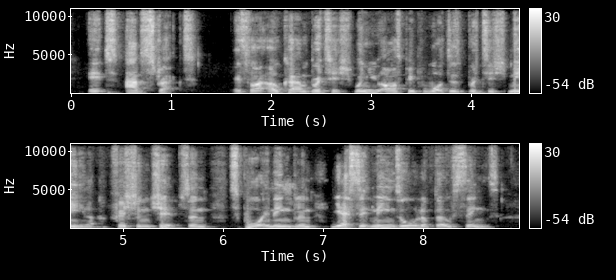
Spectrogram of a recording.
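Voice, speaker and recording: In a South London accent, a man with a fairly high pitch and vocal fry talks with hardly any pauses. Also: ordinary pitch variation, moderate pace. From South London (Tooting). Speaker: academic guest on Islamic podcast. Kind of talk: podcast discussion.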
